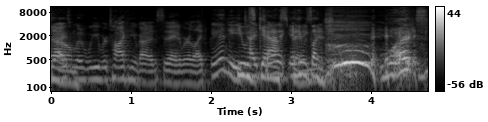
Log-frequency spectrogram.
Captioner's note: gasp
